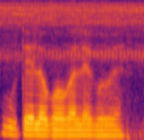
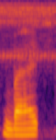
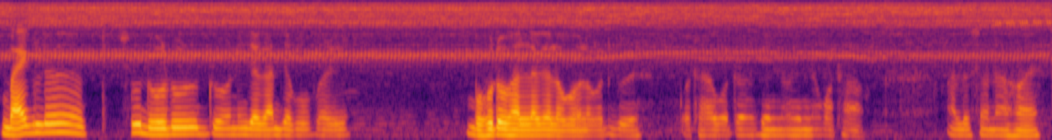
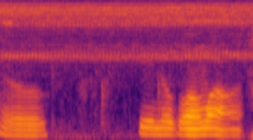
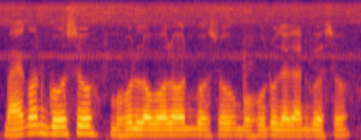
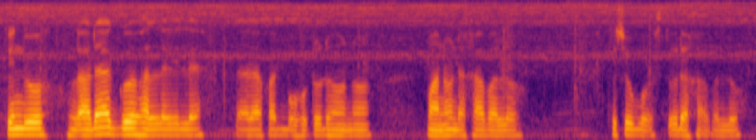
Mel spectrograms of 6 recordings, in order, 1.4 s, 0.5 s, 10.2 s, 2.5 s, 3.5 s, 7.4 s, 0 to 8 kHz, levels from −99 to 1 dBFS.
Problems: constant background noise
